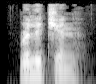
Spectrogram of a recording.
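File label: "religion", British English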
